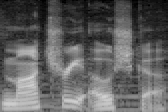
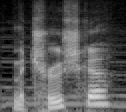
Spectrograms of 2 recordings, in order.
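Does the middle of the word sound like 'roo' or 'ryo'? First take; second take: ryo; roo. First: The middle syllable sounds like 'ryo'. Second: The middle syllable sounds like 'roo'. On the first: The speaker calls it right. "It's Matryoshka. Okay. Yeah, I did not know that" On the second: The speaker calls it wrong. "That's how I always remember it"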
